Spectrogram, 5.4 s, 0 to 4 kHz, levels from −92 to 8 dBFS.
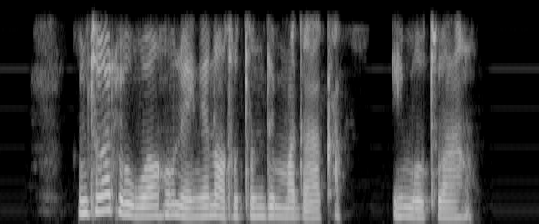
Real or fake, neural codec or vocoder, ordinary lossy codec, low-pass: fake; vocoder, 22.05 kHz, 80 mel bands, HiFi-GAN; none; 3.6 kHz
